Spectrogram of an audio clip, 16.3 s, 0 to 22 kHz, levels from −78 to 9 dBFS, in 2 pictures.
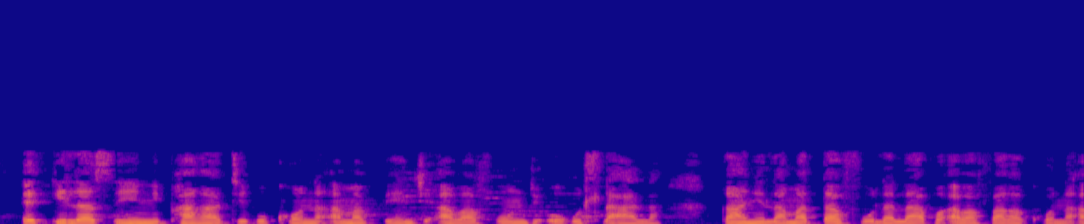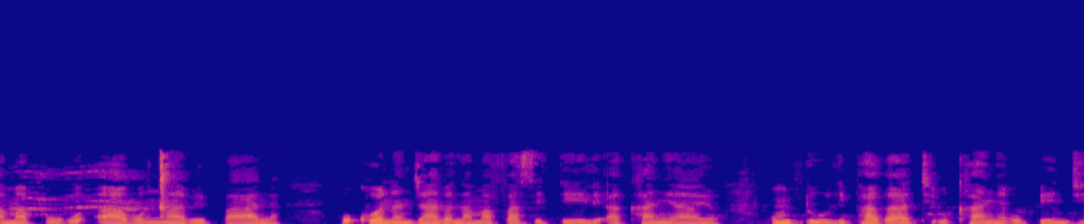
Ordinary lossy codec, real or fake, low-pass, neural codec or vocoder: MP3, 32 kbps; real; 7.2 kHz; none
